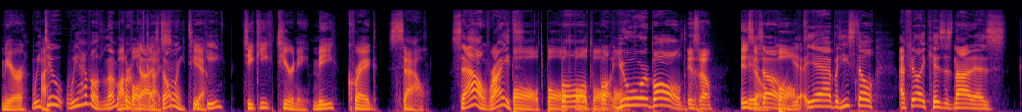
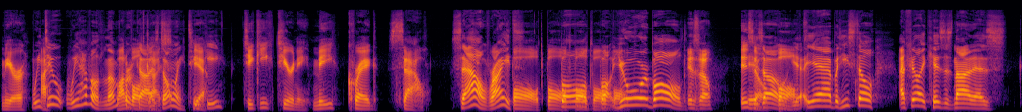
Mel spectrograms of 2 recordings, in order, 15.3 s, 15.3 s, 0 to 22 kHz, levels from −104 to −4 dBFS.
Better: first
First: none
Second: thin; very; fading below 550 Hz

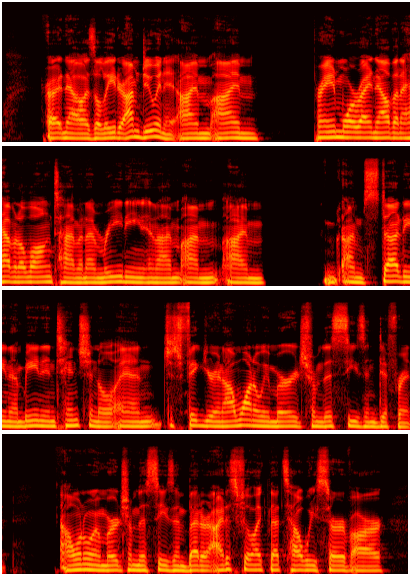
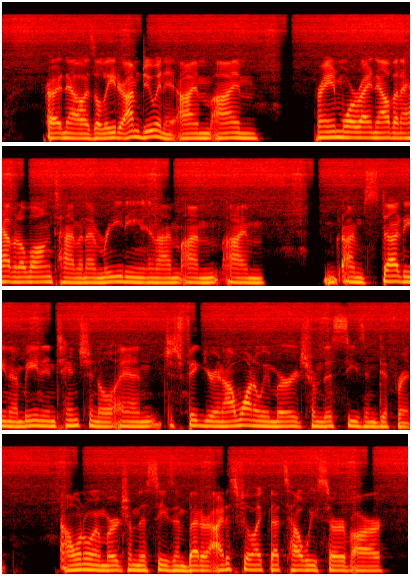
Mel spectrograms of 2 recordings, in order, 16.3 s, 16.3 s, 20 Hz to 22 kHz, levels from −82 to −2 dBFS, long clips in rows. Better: first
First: none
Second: hiss; loud; throughout; 2 dB below the speech

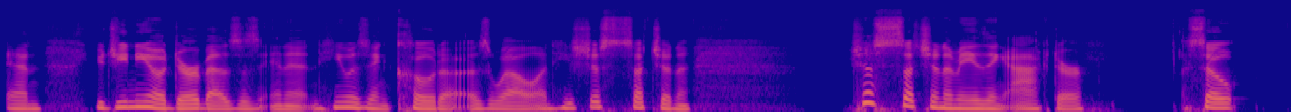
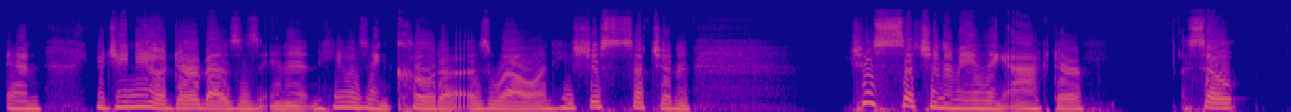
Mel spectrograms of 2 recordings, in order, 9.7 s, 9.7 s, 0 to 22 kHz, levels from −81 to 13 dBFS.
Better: first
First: none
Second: distortion; heavy; 7 dB below the speech

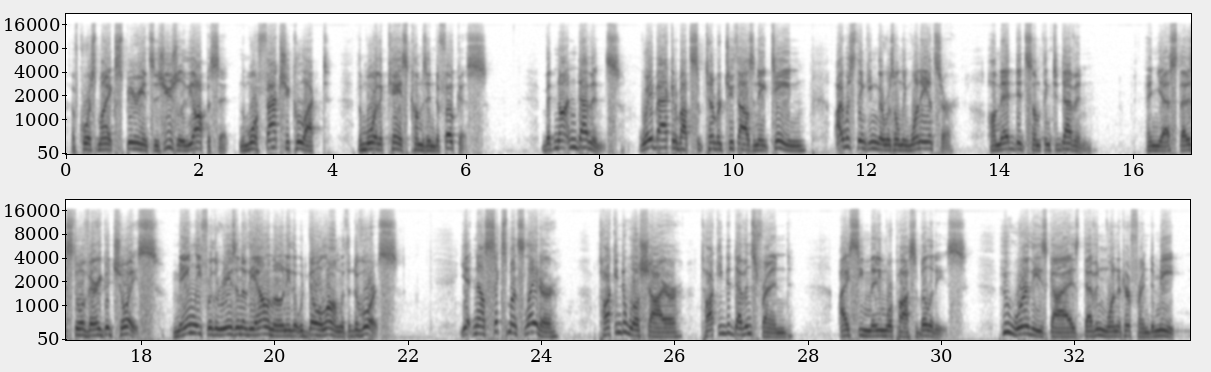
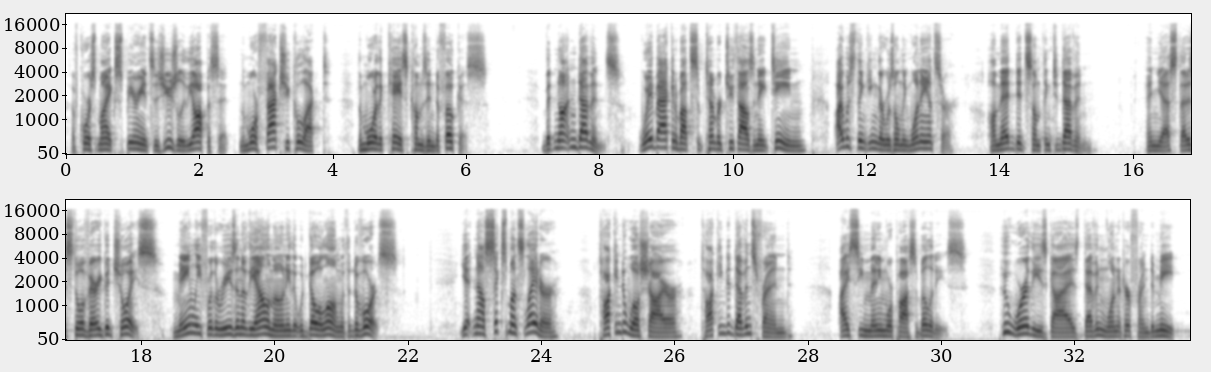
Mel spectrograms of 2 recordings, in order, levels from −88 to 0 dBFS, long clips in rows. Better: second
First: distortion; heavy; 6 dB below the speech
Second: none

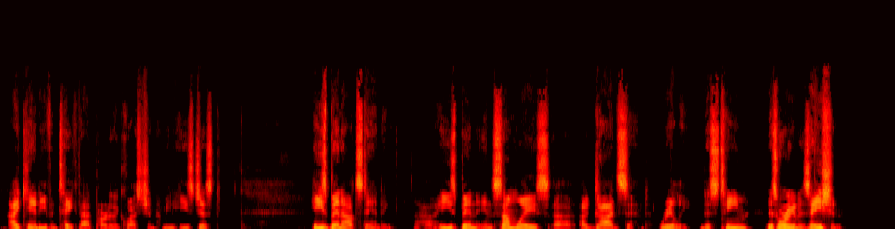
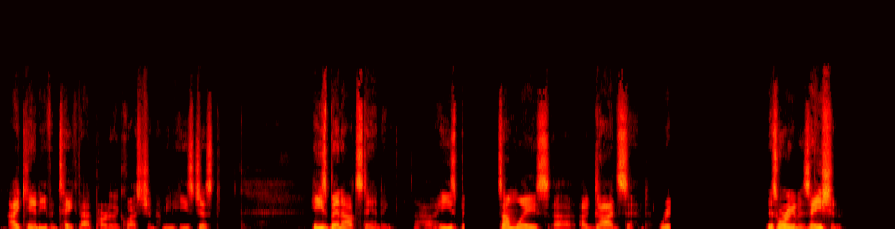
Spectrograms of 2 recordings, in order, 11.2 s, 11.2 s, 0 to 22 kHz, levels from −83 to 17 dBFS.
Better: first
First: none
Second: audio cutting out; at 6 s and at 8.5 s for 1 s

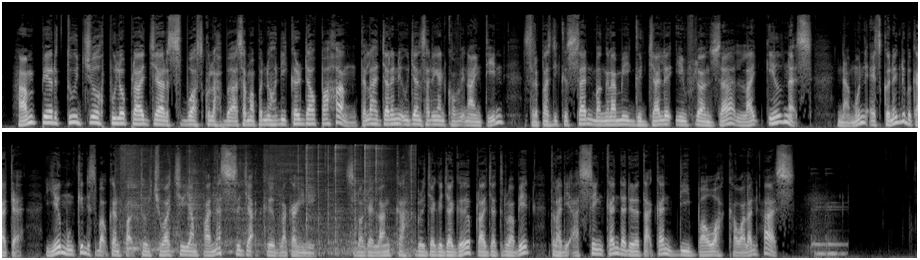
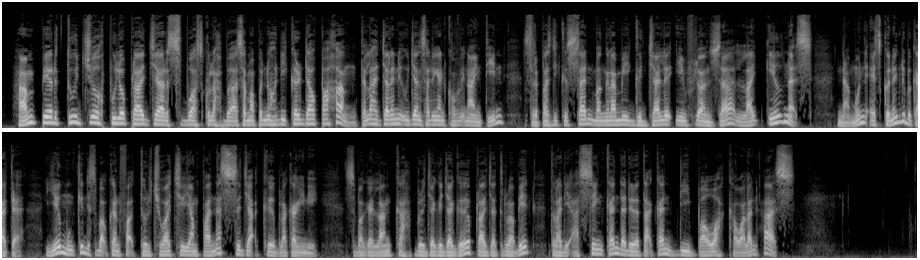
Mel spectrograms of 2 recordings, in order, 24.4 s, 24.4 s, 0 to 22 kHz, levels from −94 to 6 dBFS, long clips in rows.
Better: second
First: keyboard typing; noticeable; from 14 to 18 s; peak 10 dB below the speech // phone ringing; faint; at 23 s; peak 10 dB below the speech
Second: none

